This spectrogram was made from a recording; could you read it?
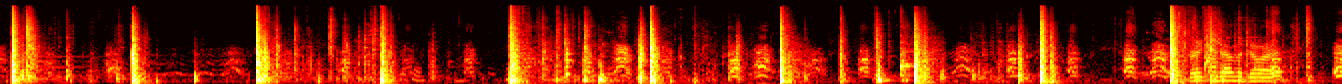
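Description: Police force a door in on Wet'suwet'en land with a series of loud, heavy thuds and slams at irregular intervals, while people shout in the background between the blows.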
